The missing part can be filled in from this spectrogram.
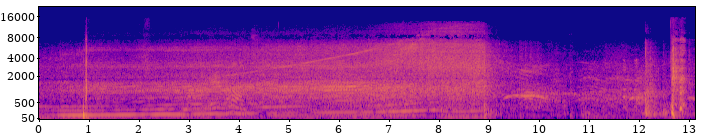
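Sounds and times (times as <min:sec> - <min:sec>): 
car engine screaming at high revs with excessive boost: 0:00.0 - 0:09.6
car engine blowing apart from excessive boost: 0:04.8 - 0:09.5
laughter: 0:10.8 - 0:13.1.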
